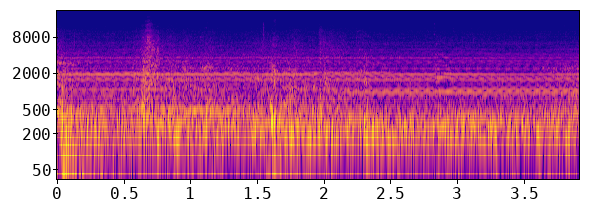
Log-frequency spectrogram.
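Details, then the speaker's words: Optoma UHD60 4K DLP projector after the color wheel index mark was reworked and refitted. It works better, but a steady hum with thin high whines shows the color wheel is worn out; a new wheel is needed, and everything else checks okay. "unfortunately it's better but that thing's just whooped"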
